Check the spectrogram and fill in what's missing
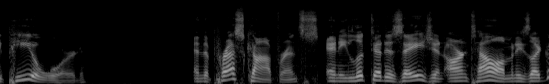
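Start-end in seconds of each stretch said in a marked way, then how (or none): none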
